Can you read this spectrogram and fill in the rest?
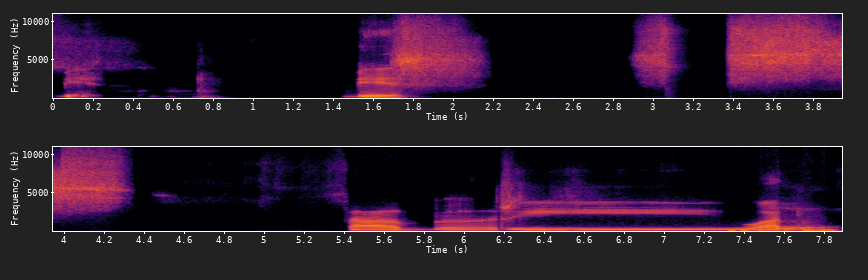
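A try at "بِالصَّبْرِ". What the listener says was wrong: Ri-nya pendek.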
